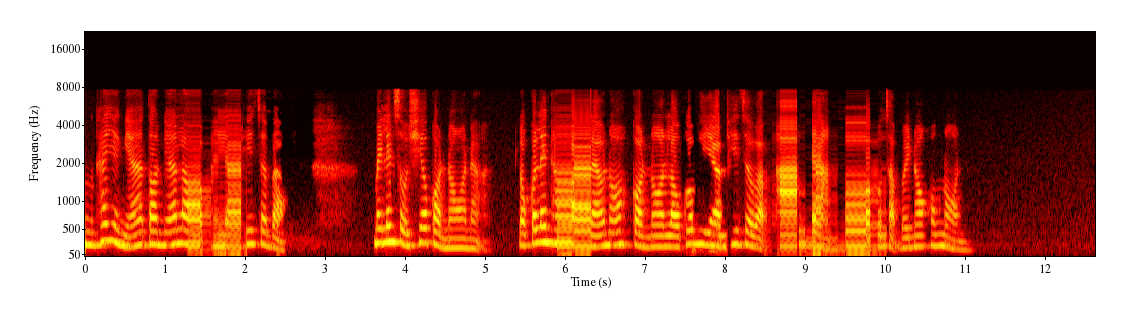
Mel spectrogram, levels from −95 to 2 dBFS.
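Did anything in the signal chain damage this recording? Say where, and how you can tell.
Yes. There's robotic sound from repeated short buffers at 1.29–2.02 s, 5.91–6.32 s and 8.49–10.02 s, where the voice turns into a rigid, metallic buzz at about 67 Hz. That's likely a starved driver or buffer stage replaying roughly 15 ms slices, covering most of the first and third stretches and all of the second.

Next, speech suppressed in double talk at 2.47–2.54 s and 7.48–7.57 s. The talker briefly sags, by about 10 dB the first time and about 5 dB the second. The likely cause is the call's echo canceller, which couldn't separate near speech from far-end echo while both overlapped and pulled everything down.

Then the other side's voice leaking through at 2.66–2.79 s. A faint second voice sneaks in, sitting about 40 dB under the main speech. That points to the call processing again, with the echo canceller likely leaving a scrap of loudspeaker pickup in the microphone signal.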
